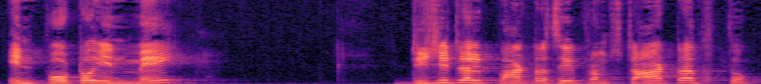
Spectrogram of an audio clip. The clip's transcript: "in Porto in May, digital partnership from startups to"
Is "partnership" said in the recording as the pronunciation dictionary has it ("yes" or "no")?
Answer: no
